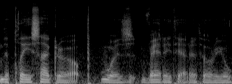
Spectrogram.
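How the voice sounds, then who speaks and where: A man speaks with a Scottish accent at a fairly low pitch. His intonation stays fairly even. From Scotland. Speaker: vlogger. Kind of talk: personal testimony. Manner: halting.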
